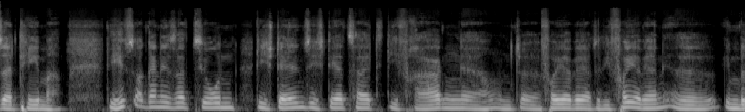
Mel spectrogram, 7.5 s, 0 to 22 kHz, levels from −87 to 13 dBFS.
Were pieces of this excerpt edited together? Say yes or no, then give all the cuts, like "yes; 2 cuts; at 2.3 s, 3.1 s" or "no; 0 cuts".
yes; 2 cuts; at 2.5 s, 5.4 s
